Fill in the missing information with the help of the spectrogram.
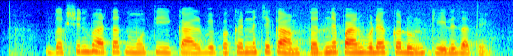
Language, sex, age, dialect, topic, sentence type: Marathi, female, 18-24, Northern Konkan, agriculture, statement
